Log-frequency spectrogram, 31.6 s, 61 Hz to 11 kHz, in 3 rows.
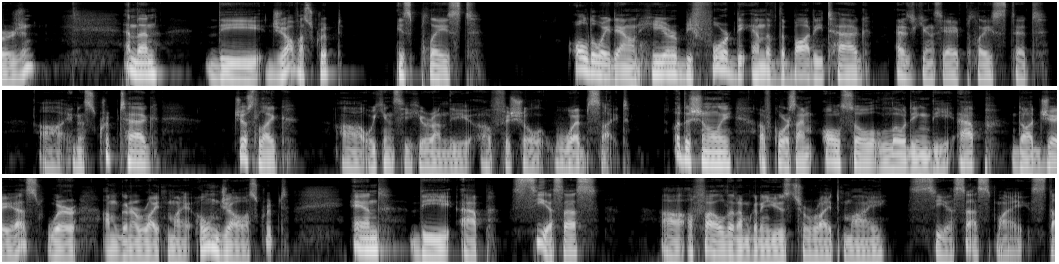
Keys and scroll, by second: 12.0 super+Tab, 15.6 super+Tab.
